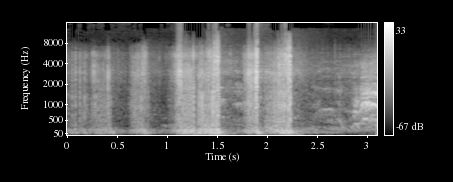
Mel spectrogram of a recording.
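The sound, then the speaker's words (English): Playing cards being shuffled: several bursts of quick, papery riffling and flutter, the two middle riffles loudest, separated by brief pauses, with no voices over them. “Very well. I'll shuffle.”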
